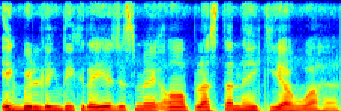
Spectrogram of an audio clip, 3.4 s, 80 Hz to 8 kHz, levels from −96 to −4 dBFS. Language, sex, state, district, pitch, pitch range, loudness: Hindi, female, Chhattisgarh, Raigarh, 210 Hz, 190-220 Hz, -14 LUFS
